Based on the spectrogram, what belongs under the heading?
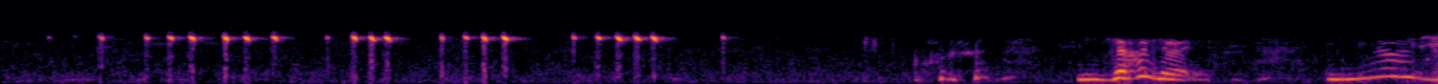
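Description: A canary sings bright, high chirps in quick bursts of three to five notes for several seconds, then people start talking.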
